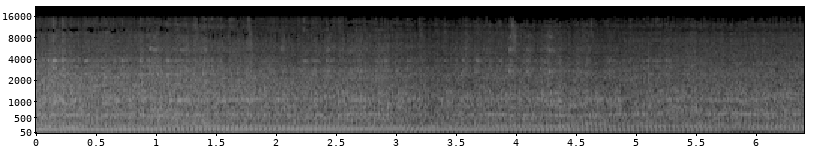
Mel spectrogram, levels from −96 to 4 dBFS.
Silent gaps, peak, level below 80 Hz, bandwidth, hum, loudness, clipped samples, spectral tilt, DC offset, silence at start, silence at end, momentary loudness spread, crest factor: none; -24 dBFS; -60 dBFS; 15.5 kHz; none; -40 LUFS; under 0.1%; -4 dB/octave; under 0.1%; 0 s; 0 s; 7 LU; 18 dB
